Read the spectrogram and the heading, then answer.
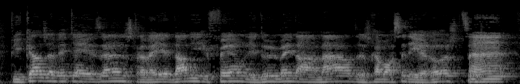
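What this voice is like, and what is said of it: Beauce Quebec French accent. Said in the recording (French): “Je viens de la Beauce... Vous reconnaissez peut-être un certain accent dans mon parler.”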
